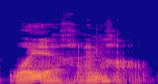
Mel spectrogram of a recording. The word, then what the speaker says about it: 我也很好: So those things like surfing the tones, where when two third tones come together, the first one becomes a second tone. 我也很好.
